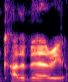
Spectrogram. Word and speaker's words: Kadaveri: Hello, I go by the name of Kadaveri.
